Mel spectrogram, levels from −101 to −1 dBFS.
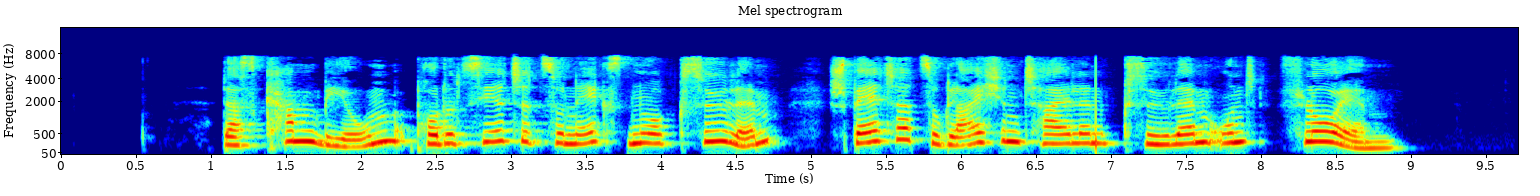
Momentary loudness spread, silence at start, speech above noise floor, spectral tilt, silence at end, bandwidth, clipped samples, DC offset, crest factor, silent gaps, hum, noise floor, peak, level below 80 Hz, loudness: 8 LU; 1.1 s; 72 dB; -6 dB/octave; 0.85 s; 7.8 kHz; under 0.1%; under 0.1%; 16 dB; none; none; -88 dBFS; 0 dBFS; -64 dBFS; -17 LUFS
